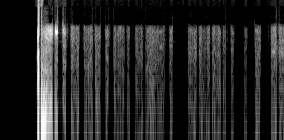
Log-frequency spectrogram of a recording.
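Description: A short, sharp scratchy crackle about a quarter of a second in, like something rubbing against the microphone. It trails off into faint, broken crackling on a line that is otherwise silent.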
